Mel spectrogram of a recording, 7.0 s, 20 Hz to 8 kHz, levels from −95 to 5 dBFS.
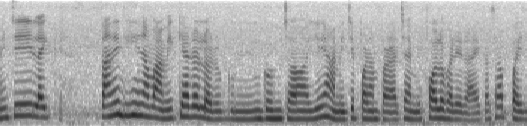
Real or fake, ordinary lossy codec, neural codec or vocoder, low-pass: real; none; none; none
